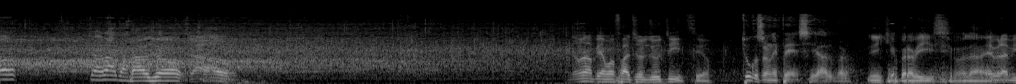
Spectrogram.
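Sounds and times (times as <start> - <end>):
audience applause: 0.0 - 6.7
speech: 0.1 - 2.6, 5.7 - 10.1.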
